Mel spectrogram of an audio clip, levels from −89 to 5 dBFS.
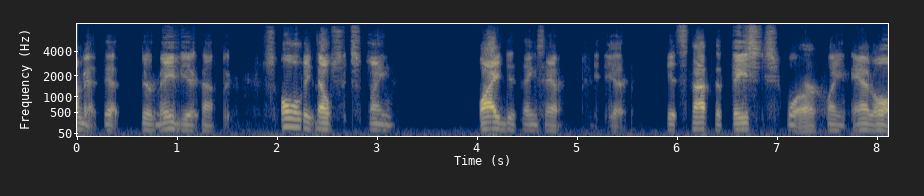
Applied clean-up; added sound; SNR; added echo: neural diffusion model UNIVERSE++.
